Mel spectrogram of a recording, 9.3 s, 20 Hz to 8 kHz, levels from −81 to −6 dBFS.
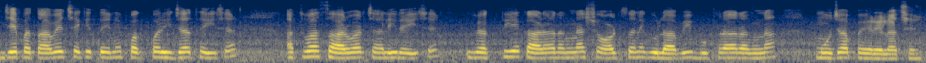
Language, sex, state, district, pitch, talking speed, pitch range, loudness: Gujarati, female, Gujarat, Valsad, 205 Hz, 170 wpm, 195-215 Hz, -16 LUFS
